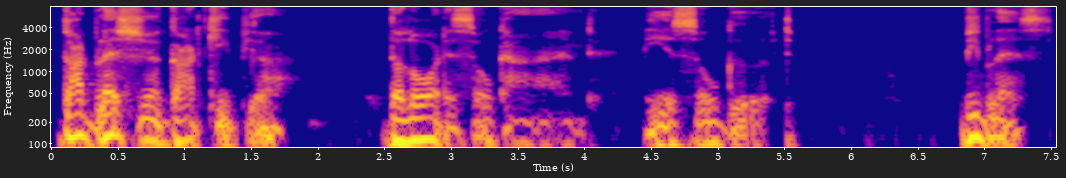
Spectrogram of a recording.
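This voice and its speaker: A man's raspy, put-on character voice at medium pitch, fairly slow in pace, with long, frequent pauses. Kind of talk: sermon-like blessing. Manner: warm pious.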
